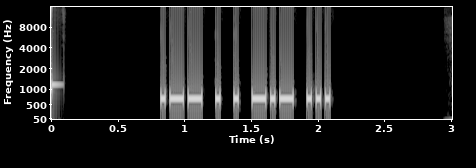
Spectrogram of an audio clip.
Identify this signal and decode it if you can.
Morse code, heard as a keyed tone, about 34 wpm, 700 Hz. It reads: WEEKS
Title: Sets of 5 Words - New Word Drill - 35wpm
